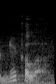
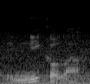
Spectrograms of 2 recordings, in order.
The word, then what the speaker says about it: Nikola: with tritium because they make the Chargers before Nikola or should I say Nikola as the correct pronunciation goes and I know that some of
